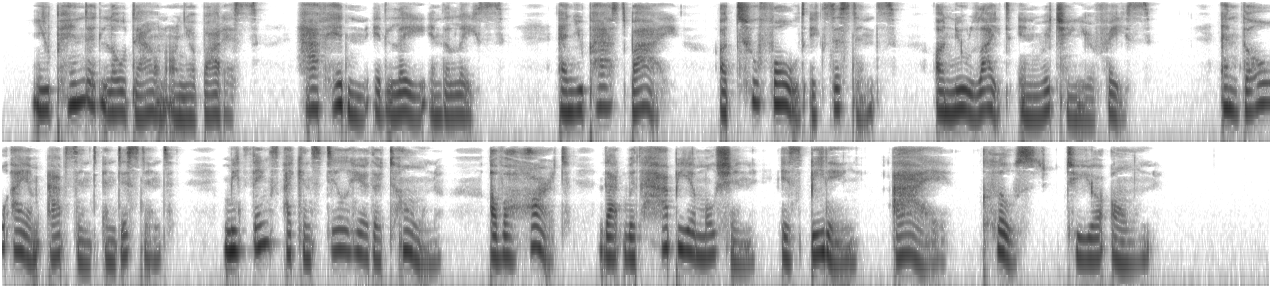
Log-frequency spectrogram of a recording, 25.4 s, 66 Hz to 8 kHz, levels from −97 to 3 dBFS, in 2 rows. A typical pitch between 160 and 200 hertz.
Yes: medium, 185 Hz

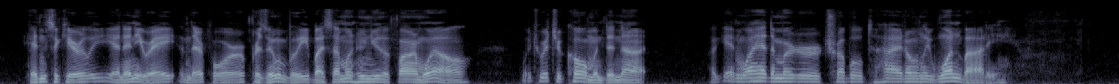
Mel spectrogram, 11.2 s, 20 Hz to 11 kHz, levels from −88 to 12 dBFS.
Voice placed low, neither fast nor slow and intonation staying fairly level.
No: low, 110 Hz; average, 165 wpm; average, 4.0 semitones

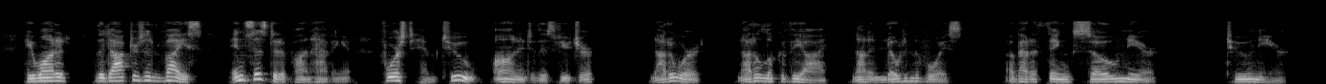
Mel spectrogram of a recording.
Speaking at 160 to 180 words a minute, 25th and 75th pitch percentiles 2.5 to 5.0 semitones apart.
No: average, 170 wpm; wide, 5.5 semitones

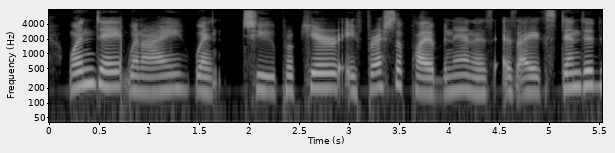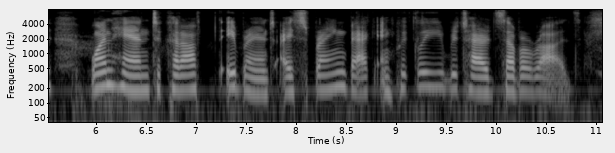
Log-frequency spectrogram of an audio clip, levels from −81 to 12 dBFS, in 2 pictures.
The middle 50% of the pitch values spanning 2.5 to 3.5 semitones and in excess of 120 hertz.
Yes: average, 3.2 semitones; medium, 185 Hz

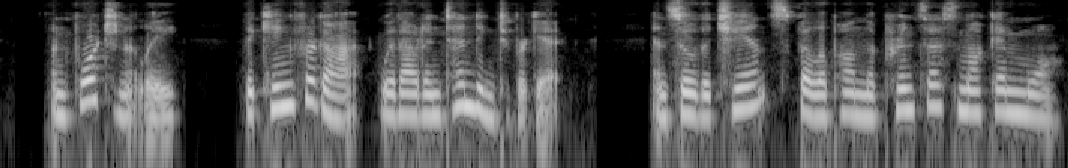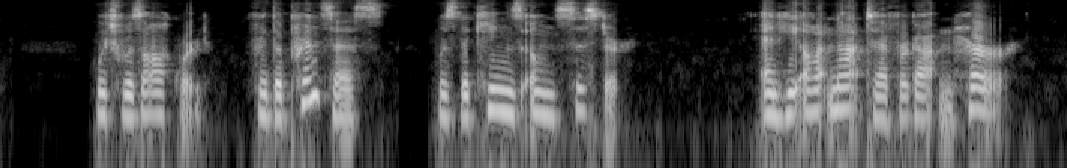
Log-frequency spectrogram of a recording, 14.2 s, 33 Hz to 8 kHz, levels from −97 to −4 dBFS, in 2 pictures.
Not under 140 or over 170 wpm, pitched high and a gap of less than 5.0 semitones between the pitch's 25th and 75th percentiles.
Yes: average, 150 wpm; high, 195 Hz; average, 3.6 semitones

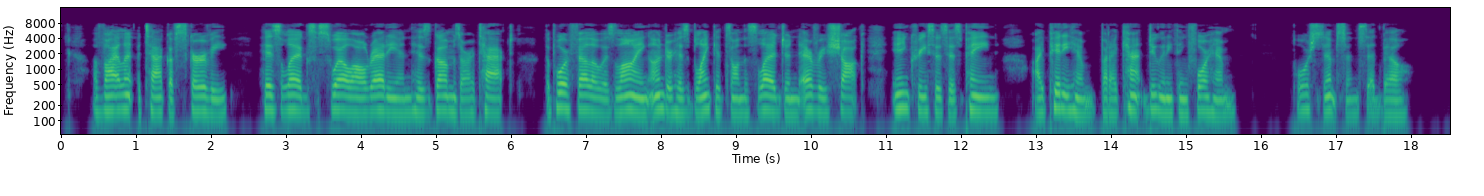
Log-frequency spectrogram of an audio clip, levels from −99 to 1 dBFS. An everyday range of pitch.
No: narrow, 2.2 semitones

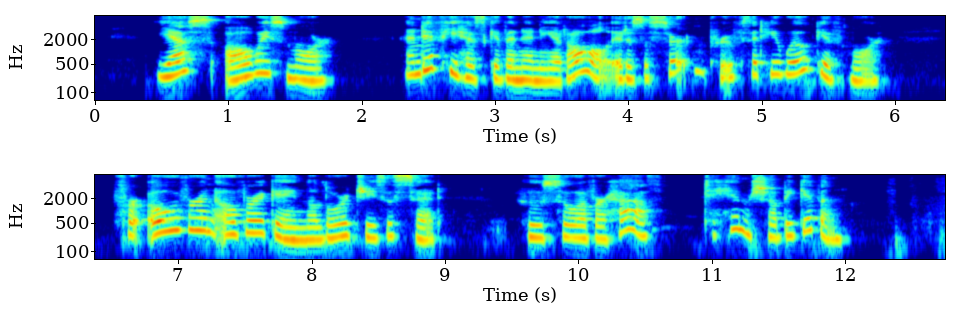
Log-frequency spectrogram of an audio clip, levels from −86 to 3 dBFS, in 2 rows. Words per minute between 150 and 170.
No: average, 185 wpm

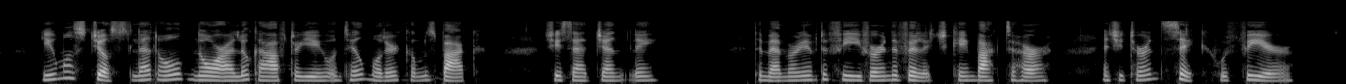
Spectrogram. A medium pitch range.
No: narrow, 2.3 semitones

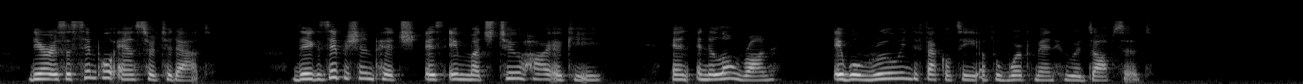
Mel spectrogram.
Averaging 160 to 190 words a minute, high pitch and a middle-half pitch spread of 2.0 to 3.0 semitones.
No: average, 150 wpm; high, 225 Hz; average, 2.7 semitones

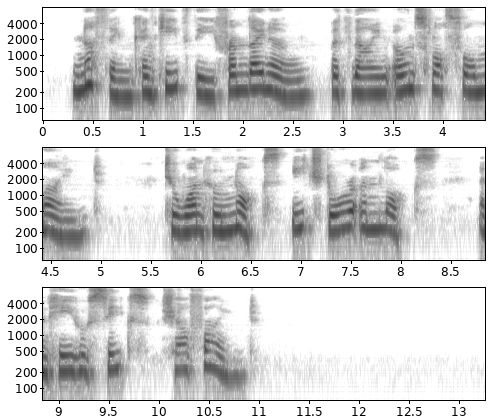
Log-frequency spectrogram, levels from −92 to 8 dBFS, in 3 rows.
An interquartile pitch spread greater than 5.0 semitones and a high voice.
No: average, 2.9 semitones; high, 210 Hz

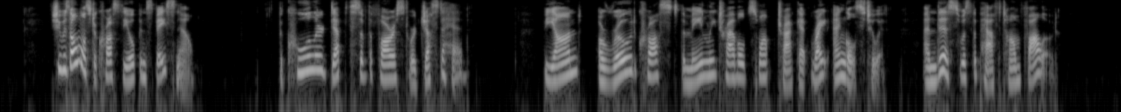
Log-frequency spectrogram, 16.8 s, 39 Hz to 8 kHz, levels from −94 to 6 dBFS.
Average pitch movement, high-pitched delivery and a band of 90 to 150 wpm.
Yes: average, 4.5 semitones; high, 205 Hz; slow, 135 wpm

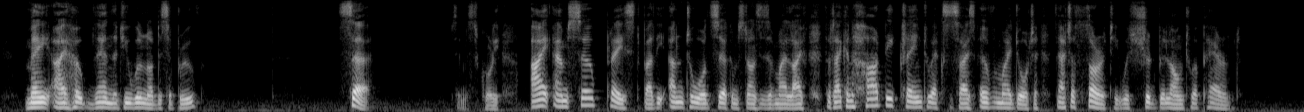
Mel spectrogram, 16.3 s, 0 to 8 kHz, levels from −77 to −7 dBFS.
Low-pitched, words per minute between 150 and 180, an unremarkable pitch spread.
Yes: low, 125 Hz; average, 160 wpm; average, 3.5 semitones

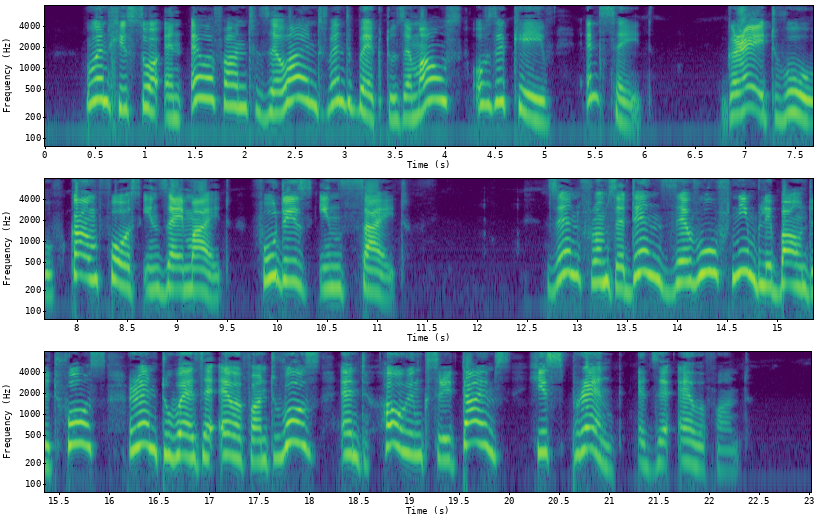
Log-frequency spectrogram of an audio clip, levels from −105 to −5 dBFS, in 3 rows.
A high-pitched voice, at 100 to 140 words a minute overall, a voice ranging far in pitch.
Yes: very high, 255 Hz; slow, 135 wpm; wide, 7.4 semitones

